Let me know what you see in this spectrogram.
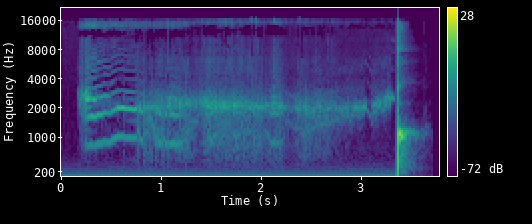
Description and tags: kiss-Pop
International anthem for kiss-ups and ass kissers.
A sound to be played when ever someone is being overly complimentary. or not paying attention at all... This combined sound reminds us to cool it when we are getting too maudlin, or can be used to advise someone else to take their heads out of their a,,es.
